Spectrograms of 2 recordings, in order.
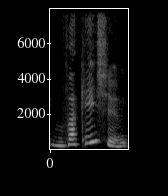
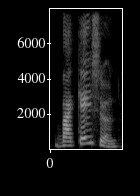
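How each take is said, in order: First: The word starts with a v sound. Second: The word starts with a b sound. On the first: "We're not going to say vacation" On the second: "we pronounce like b"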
